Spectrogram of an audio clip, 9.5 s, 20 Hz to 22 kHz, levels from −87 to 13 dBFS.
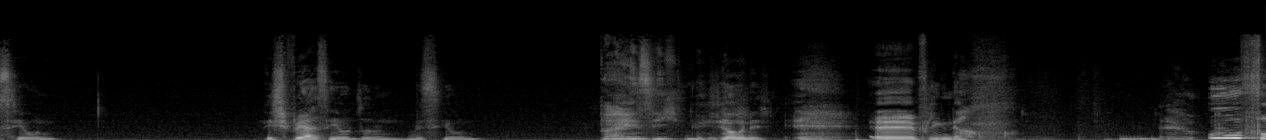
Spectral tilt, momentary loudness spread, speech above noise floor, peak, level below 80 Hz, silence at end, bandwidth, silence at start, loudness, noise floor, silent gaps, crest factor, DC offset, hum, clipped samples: -4.5 dB/octave; 20 LU; 36 dB; -8 dBFS; -52 dBFS; 0 s; 15.5 kHz; 0 s; -27 LUFS; -63 dBFS; none; 22 dB; under 0.1%; none; under 0.1%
